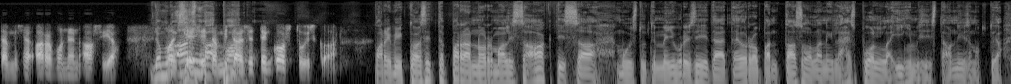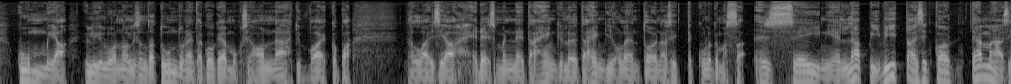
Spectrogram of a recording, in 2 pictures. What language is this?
Finnish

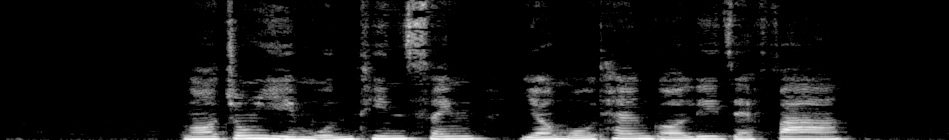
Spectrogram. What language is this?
Cantonese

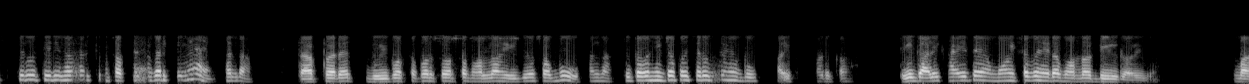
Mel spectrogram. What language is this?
Odia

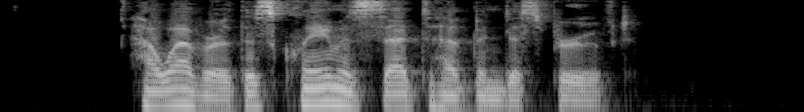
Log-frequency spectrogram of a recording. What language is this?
English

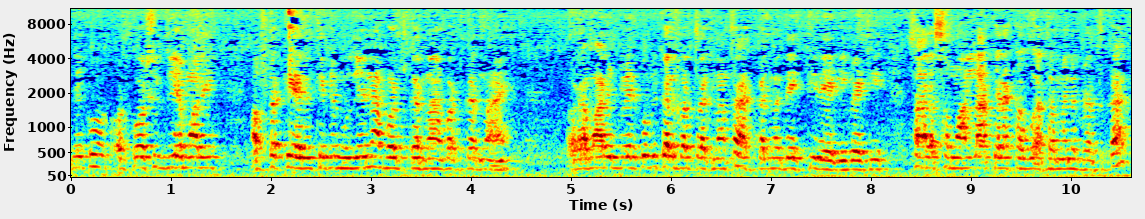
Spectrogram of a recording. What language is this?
Hindi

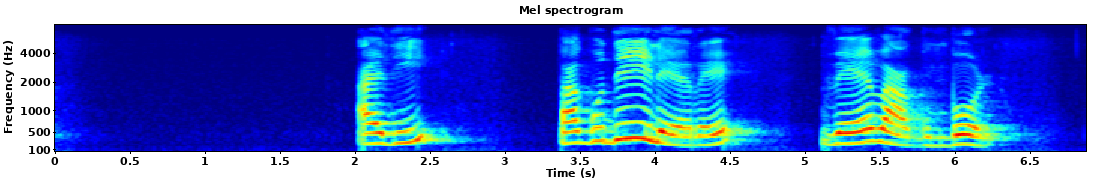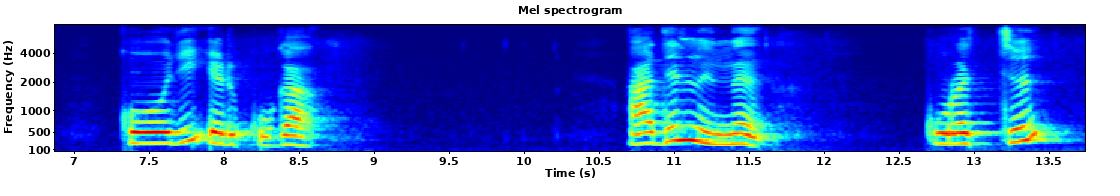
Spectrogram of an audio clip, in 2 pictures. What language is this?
Malayalam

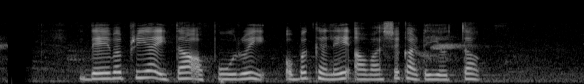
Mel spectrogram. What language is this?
Sinhala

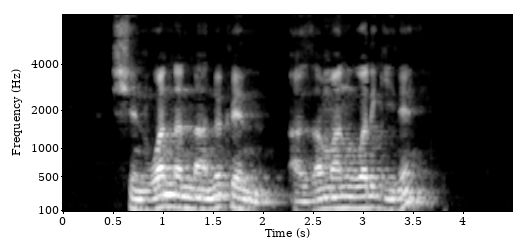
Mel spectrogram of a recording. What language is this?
Hausa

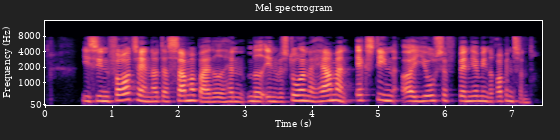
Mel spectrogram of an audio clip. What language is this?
Danish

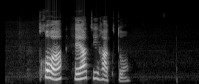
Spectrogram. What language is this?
Laz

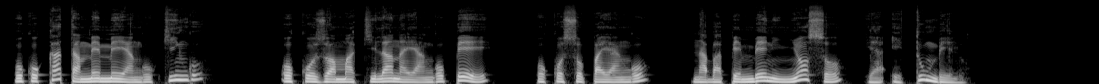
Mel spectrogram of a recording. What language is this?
Lingala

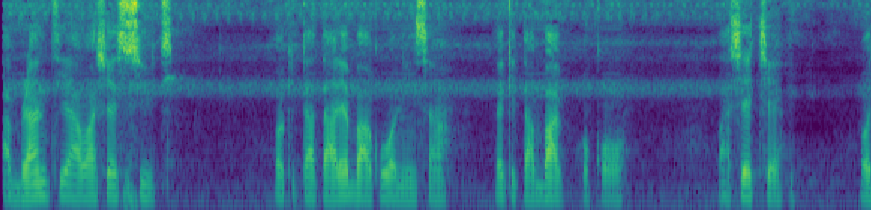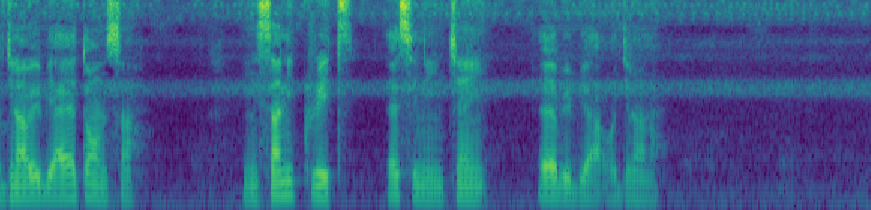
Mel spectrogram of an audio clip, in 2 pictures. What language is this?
Akan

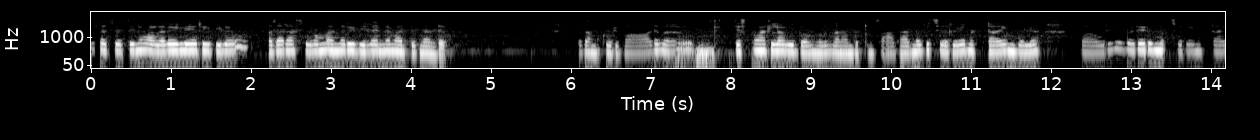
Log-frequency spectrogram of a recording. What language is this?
Malayalam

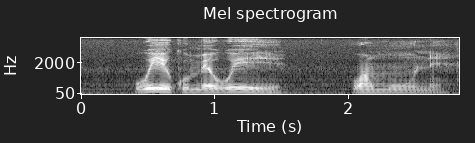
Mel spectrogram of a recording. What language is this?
Tsonga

